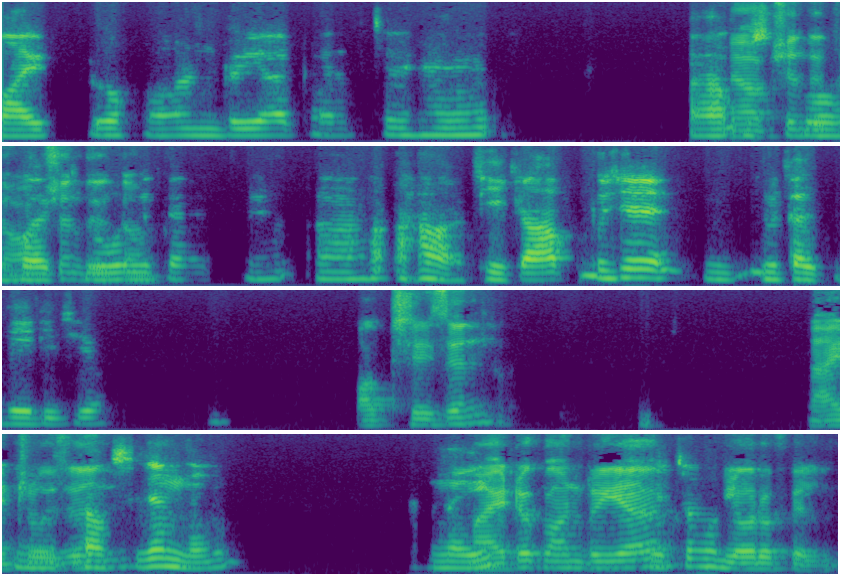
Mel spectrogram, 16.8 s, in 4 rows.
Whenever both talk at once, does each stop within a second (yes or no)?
no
